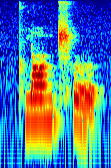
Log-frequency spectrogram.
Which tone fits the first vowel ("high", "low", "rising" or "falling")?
high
